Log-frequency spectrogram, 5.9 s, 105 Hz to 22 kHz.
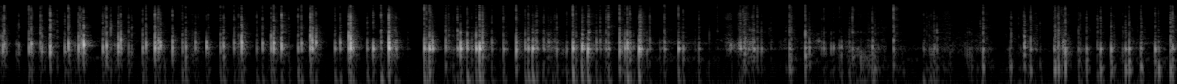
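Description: Long acrylic nails rapidly tap and scratch a plastic face-mask squeeze tube with a printed label. A dense, irregular stream of crisp, dry clicks and crinkly scratches is heard, with a hollow plastic tone around 1 kHz. The taps stop dead with no ring.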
